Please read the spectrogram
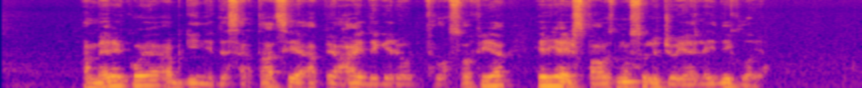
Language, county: Lithuanian, Marijampolė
